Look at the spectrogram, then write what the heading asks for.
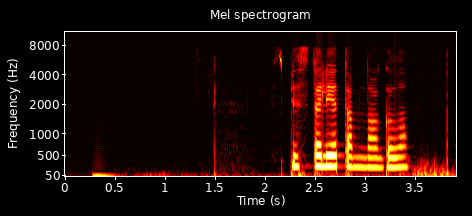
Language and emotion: Russian, neutral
